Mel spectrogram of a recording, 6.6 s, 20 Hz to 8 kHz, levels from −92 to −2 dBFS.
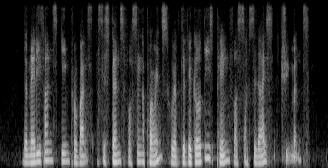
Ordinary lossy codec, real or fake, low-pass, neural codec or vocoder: Opus, 16 kbps; fake; 7.2 kHz; codec, 32 kHz, 1.9 kbps, SNAC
